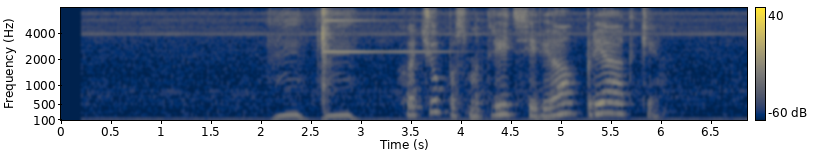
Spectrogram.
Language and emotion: Russian, neutral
